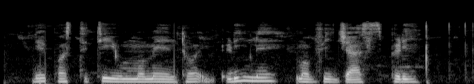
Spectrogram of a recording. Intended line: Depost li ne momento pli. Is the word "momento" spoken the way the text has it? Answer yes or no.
no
